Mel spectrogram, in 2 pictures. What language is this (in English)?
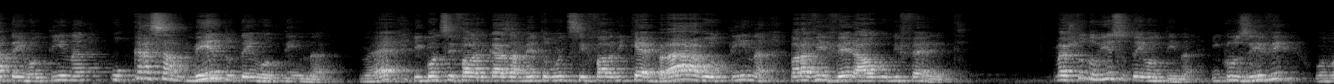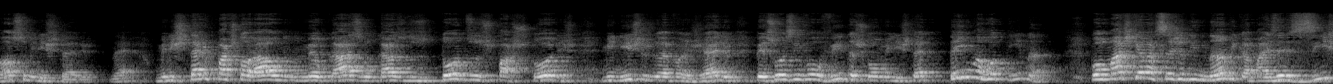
Portuguese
